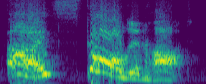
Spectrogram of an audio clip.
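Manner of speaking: loud, high happy roar; loud delight. Acted. Old father roaring happily over hot food. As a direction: shout it out with joy. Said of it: "roared Toby".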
